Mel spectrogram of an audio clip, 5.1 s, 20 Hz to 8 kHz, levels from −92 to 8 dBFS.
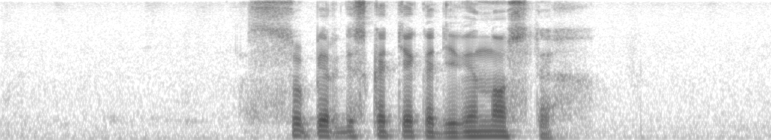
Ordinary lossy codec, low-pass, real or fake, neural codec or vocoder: none; none; real; none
